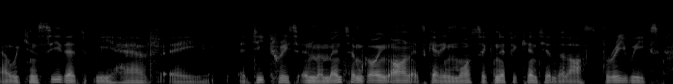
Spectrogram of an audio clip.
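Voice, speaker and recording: At a moderate pace, a man talks in a very deep, low voice with vocal fry and fairly even intonation. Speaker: market analyst. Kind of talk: market recap. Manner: casual, with fillers.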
